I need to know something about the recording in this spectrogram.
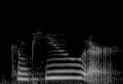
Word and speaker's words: computer: or can we say computer computer yes we can there is no o there is no e at the end it's not computer computer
